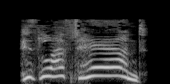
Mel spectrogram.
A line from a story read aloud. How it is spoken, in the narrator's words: I yell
